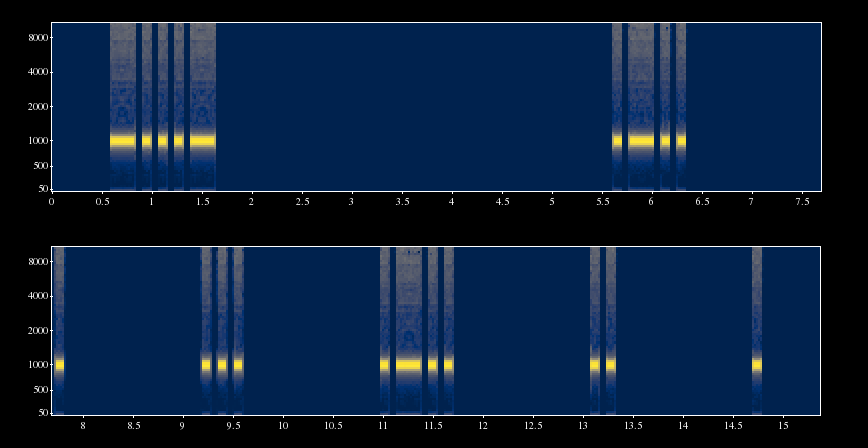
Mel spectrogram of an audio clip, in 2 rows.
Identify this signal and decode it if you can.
Morse code, heard as a keyed tone, about 15 wpm, spaced as for 5 wpm, 1000 Hz. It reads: <BT> LESLIE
